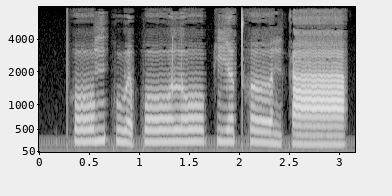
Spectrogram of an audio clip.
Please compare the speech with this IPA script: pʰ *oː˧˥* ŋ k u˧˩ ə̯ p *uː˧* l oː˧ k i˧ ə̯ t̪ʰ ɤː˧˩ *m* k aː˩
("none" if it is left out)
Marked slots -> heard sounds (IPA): oː˧˥, oː˧, n

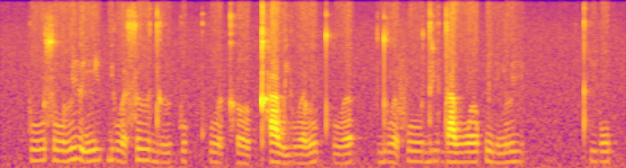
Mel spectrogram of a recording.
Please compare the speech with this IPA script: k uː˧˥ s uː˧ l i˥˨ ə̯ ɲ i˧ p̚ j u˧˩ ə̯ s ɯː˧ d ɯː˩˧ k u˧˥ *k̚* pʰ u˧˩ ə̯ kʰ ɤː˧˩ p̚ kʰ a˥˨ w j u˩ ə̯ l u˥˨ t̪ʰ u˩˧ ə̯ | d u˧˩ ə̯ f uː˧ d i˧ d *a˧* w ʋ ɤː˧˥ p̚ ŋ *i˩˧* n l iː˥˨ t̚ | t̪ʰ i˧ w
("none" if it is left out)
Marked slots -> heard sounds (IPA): k̚, a˧, i˩˧

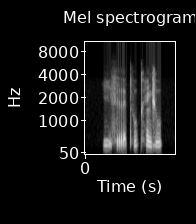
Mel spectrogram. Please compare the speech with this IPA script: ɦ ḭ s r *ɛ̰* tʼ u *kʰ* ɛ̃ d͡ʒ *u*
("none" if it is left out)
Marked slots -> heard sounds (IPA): æ̰, kʰ, u

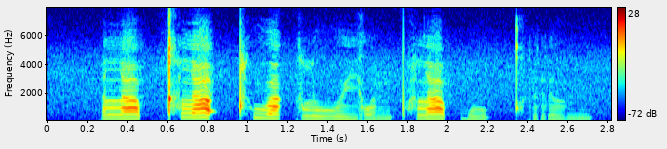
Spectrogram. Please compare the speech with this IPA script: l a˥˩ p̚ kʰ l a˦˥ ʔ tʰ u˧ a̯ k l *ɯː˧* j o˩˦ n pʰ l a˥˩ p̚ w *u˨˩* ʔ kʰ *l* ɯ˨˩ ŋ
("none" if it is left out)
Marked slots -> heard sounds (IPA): uː˧, u˨˩, r

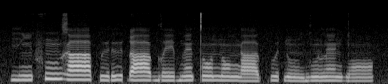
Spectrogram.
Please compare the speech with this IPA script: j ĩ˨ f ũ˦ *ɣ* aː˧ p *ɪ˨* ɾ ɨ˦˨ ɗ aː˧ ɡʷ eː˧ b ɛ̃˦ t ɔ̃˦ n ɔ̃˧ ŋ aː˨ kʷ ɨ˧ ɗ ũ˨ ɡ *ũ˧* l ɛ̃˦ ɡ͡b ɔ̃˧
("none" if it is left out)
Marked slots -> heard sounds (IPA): ɣ, ɨ˨, ũ˧

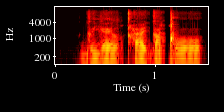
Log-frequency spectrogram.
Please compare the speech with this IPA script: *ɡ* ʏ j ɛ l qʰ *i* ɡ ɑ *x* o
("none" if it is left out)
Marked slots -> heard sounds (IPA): ɡ, i, ǃ

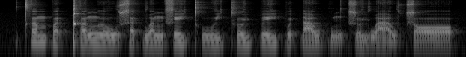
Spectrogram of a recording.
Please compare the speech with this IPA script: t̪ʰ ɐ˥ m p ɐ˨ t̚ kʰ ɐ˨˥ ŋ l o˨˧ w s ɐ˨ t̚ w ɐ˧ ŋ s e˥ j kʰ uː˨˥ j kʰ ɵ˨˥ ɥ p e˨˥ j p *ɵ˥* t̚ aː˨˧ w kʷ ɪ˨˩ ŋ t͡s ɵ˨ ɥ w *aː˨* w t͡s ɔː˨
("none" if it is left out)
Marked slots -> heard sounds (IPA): ɵ˧, aː˨˩

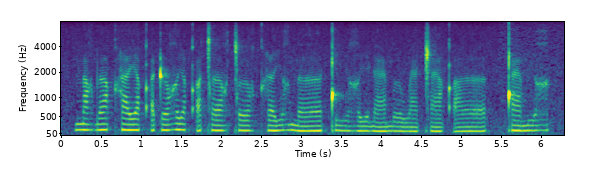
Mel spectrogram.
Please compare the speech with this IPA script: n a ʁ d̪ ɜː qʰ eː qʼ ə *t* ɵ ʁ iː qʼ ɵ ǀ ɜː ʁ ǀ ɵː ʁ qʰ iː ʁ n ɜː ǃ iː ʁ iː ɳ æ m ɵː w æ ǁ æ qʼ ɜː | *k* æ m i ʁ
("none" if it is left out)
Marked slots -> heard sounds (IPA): ʈ, ǃ

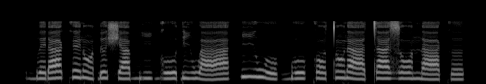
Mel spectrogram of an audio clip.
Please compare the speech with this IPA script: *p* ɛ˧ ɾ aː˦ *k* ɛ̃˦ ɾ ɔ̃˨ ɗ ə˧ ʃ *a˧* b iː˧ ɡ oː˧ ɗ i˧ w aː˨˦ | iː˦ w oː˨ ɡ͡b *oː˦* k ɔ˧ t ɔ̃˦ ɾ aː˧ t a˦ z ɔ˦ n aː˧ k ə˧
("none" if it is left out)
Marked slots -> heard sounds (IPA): b, k, a˨˦, oː˧

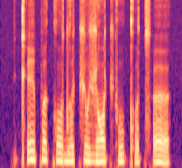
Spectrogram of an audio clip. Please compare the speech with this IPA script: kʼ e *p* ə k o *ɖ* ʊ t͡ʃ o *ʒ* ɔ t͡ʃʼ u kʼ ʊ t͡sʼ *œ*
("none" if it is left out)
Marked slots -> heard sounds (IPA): p, d, ʒ, œ

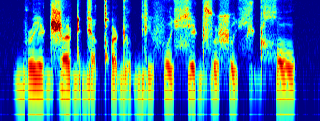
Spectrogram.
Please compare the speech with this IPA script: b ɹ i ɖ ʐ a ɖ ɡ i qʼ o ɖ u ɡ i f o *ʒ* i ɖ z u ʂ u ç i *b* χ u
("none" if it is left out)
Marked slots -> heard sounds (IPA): ɕ, ɖ

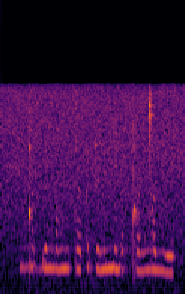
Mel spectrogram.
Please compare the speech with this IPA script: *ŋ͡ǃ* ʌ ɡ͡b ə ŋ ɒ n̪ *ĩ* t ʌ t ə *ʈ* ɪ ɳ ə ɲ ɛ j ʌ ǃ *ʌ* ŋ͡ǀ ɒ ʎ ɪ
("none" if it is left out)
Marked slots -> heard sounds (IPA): ŋ͡ǃ, i, ʈ, ʌ

